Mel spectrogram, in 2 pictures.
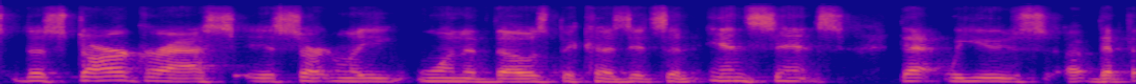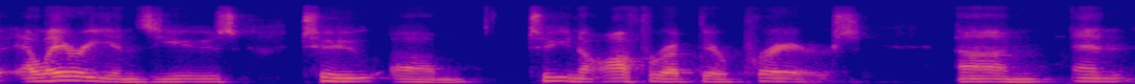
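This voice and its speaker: A man hosting a casual book read-along as co-author, explaining in a rambling, halting way with repeated words. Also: mid-range voice, fairly even intonation. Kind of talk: casual live book discussion.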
